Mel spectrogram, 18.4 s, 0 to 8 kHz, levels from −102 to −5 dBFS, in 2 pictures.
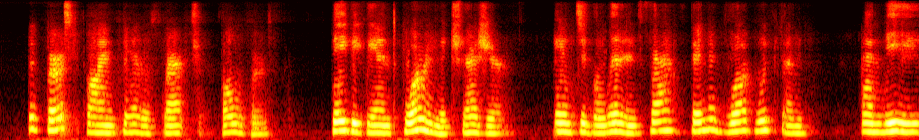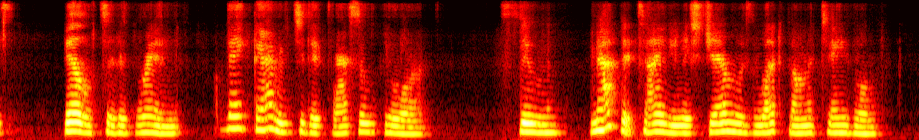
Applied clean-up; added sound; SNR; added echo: neural mask model DeepFilterNet 3.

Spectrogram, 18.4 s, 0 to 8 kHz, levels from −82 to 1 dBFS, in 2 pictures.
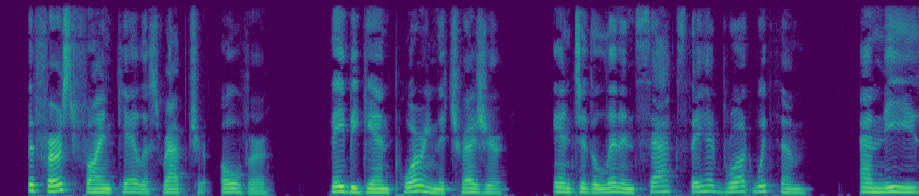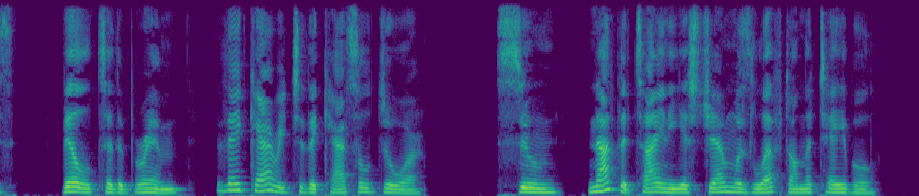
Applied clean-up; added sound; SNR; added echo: none; none; none; none.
